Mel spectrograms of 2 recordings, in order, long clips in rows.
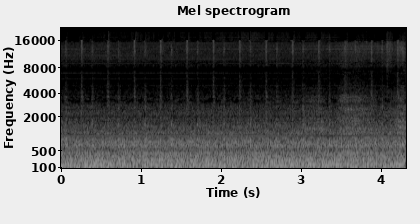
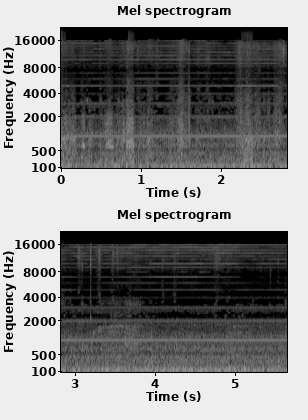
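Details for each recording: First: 1997 Chevrolet Silverado K2500 idling with LED turn signals, before replacing the flasher relay: fast, regular relay ticking as signals hyper-flash; new EFL-6 relay fixed it. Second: 1997 Silverado K2500 with LED turn signals, after replacing flasher relay with Standard Motor Products EFL-6: crisp steady clicks at normal pace over faint idle, hyper-flash fixed, still slightly fast.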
